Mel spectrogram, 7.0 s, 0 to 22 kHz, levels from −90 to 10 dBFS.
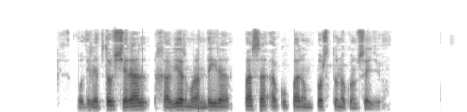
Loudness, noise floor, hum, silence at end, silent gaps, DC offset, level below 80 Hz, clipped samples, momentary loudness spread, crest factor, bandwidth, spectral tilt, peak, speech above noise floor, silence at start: -25 LUFS; under -90 dBFS; none; 1.3 s; 2.27-2.31 s, 3.51-3.66 s, 4.72-4.76 s; under 0.1%; -64 dBFS; under 0.1%; 10 LU; 18 dB; 7.8 kHz; -3.5 dB/octave; -8 dBFS; over 65 dB; 1.15 s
